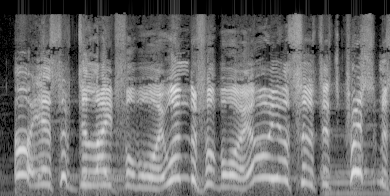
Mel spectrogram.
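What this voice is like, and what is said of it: Old miser character voice. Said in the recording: “Middle name and a Scrooge impersonation.”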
